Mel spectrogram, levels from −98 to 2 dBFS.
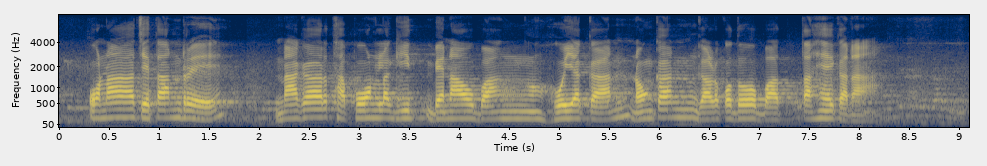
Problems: background sounds at intervals, echo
